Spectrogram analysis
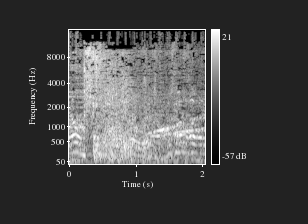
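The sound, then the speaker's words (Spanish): Gunshots are fired into the air by Israeli soldiers near a delegation of diplomats in the West Bank. One loud, sharp blast comes near the start, followed by a dense, rumbling, noisy tail. “El ejército israelí asegura que sus soldados han disparado al aire porque esos diplomáticos europeos y de otros países, miembros de una comitiva oficial, se han salido de la ruta autorizada.”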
